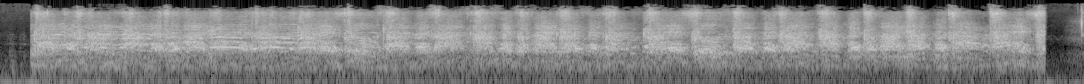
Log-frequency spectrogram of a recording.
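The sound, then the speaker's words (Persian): A student protest crowd at a morning university rally chants slogans in loud, rhythmic shouted bursts. Many voices call together in a steady beat that continues throughout and cuts off at the end. “یکی از دانشگاه‌های آزاد اصفهان، دانشگاه خراسان، تجمع اعتراضی در اول صبح داشتن. صدای اونها رو بشنویم.”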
